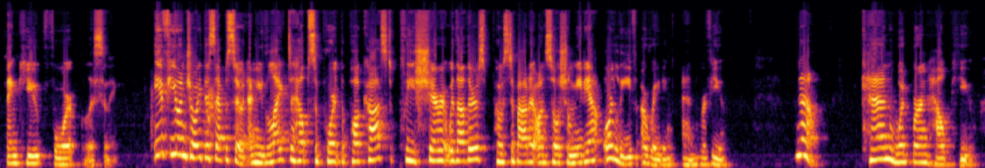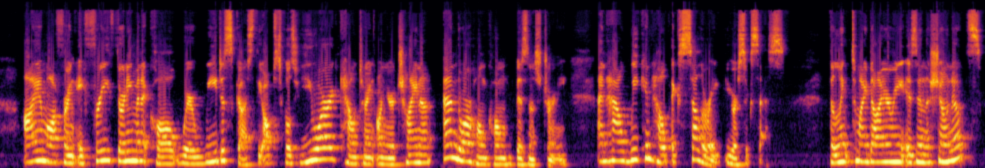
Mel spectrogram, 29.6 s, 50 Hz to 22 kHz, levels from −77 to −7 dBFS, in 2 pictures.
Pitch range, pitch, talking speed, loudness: 170-235 Hz, 200 Hz, 165 wpm, -9 LUFS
